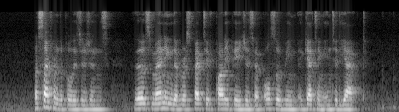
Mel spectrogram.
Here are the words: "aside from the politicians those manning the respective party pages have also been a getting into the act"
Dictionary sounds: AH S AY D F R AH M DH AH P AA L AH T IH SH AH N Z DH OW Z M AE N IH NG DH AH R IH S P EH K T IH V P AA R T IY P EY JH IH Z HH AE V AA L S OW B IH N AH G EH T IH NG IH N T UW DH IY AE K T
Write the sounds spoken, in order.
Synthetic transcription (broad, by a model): AH S AY D F R AH M DH AH P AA L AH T IH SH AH N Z DH OW Z M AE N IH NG DH AH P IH S P EH K T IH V P AA R T IY P EY JH IH Z HH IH V AA L S OW B IH N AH G EH T IH NG IH N T UW DH IY AE K T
